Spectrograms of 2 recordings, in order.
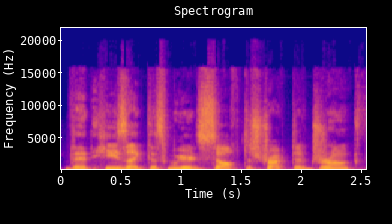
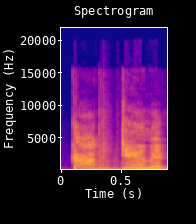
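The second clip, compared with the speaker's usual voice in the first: mock exasperated curse; 11 semitones higher, slower than usual. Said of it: "she just was like".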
